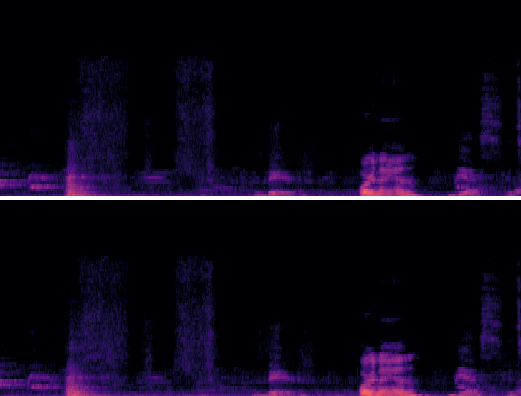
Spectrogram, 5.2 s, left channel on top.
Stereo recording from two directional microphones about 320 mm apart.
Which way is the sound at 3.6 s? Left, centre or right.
Right.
